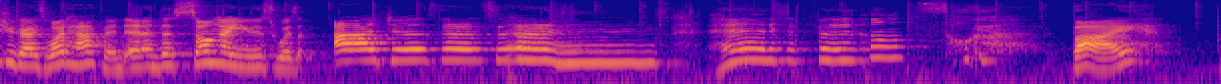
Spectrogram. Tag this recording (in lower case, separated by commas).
speech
